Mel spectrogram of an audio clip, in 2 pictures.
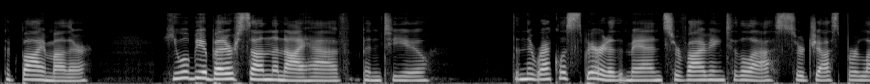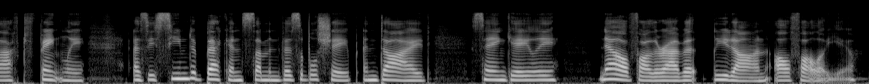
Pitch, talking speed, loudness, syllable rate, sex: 205 Hz, 175 wpm, -19 LUFS, 4.8 syllables/s, female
